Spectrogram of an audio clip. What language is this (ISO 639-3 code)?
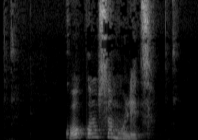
chm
